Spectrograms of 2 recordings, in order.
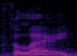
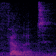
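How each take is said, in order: First: The final t is silent. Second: The final t is pronounced firmly. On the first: This is the American way. "the T, which is silent in America" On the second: This is the British way. "is pronounced firmly in Britain"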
